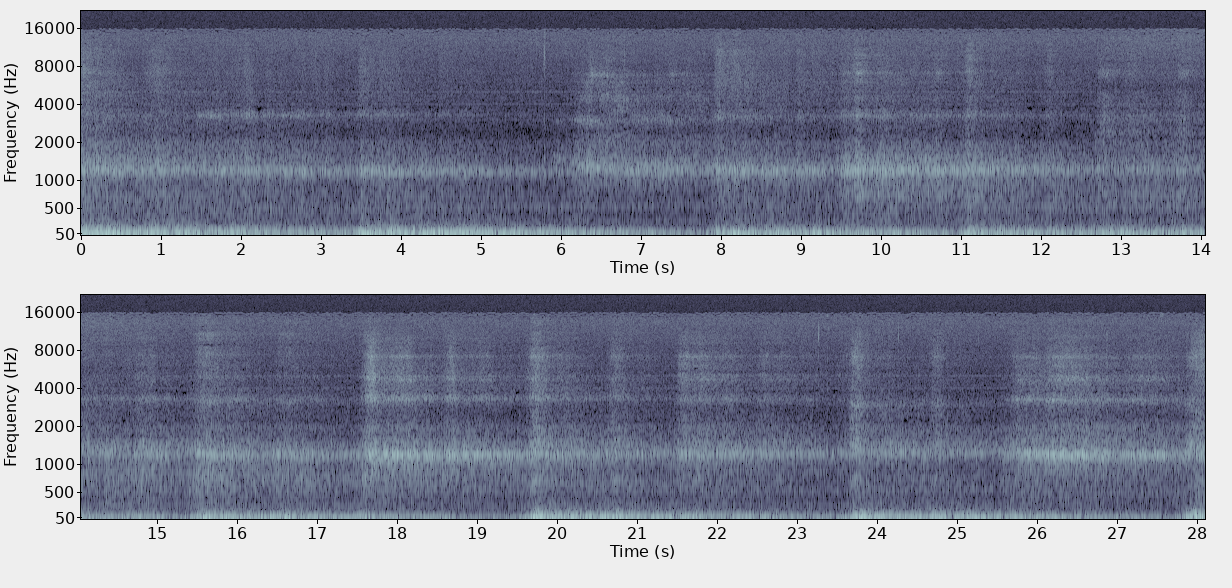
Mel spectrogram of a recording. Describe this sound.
supernatural breath
I recorded myself breathing in audacity, slowed it down then added heavy echo + reverb. Can also be looped.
